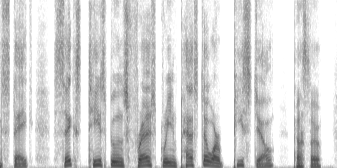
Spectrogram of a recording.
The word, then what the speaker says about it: pesto: 10 oz sirloin steak six teaspoons fresh green pesto or pisto pesto how do you say pisto pesto they still pesto yeah they're both pesto p s o and then one p i s t o u pistu there you go pist like that's not pesto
